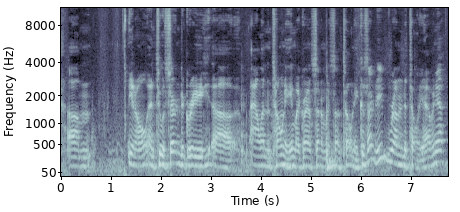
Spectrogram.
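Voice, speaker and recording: A man with a medium-pitched voice speaks at a fairly quick pace with ordinary pitch variation and very even loudness, with audible room echo and noticeable background noise. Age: 70s. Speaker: talk show host. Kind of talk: casual interview. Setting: TV studio.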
